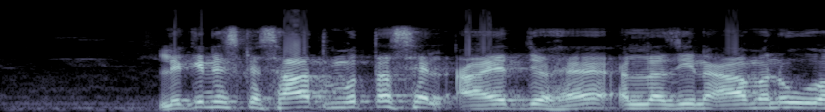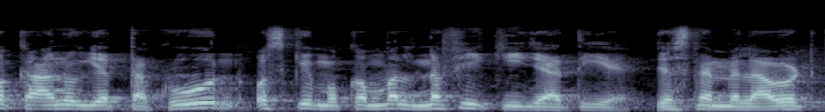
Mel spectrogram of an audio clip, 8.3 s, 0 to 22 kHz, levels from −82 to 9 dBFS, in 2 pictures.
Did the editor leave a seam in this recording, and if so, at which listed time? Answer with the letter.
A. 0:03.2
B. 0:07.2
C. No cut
B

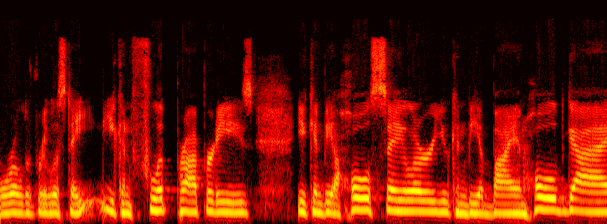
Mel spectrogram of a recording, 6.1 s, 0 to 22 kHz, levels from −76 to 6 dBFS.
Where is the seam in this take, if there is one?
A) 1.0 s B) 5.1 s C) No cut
A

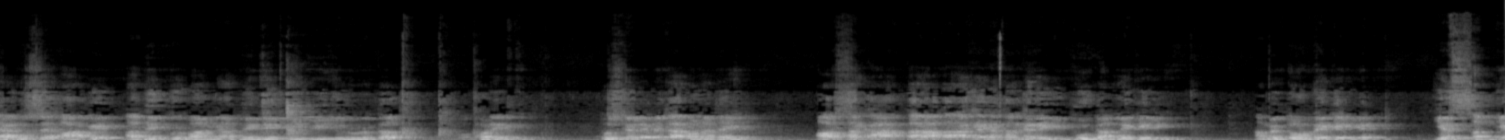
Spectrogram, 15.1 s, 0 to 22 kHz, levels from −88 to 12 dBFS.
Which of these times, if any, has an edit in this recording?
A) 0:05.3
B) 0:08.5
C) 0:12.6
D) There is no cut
D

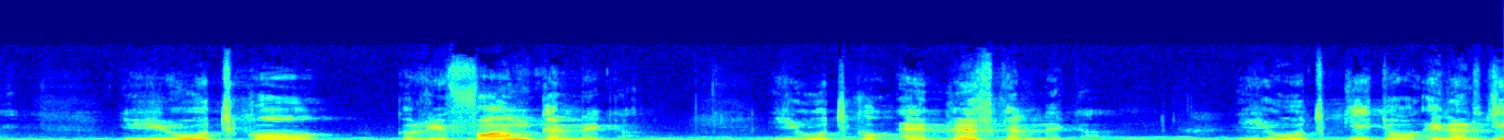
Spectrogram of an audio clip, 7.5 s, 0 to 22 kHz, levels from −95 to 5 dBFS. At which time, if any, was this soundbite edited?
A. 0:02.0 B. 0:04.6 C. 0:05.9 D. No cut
D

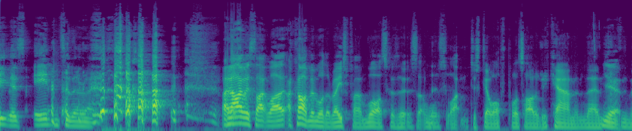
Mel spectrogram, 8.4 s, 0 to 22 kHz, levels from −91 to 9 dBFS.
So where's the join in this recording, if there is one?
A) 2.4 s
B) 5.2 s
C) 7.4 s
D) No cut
D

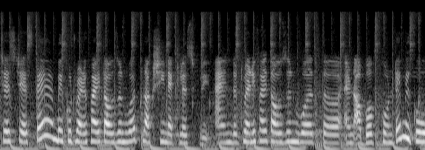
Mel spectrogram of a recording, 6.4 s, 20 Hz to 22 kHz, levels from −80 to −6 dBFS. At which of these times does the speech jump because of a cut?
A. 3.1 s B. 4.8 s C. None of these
A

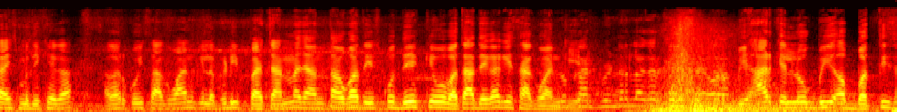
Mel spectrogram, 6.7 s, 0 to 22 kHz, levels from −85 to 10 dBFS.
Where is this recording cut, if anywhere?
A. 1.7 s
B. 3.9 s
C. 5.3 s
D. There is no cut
C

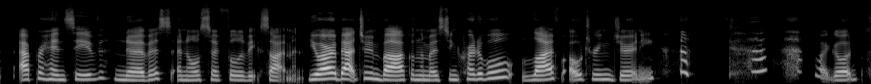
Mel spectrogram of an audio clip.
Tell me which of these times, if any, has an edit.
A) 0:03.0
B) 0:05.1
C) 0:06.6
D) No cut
A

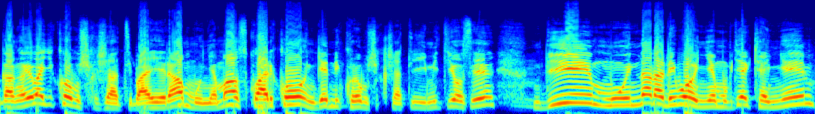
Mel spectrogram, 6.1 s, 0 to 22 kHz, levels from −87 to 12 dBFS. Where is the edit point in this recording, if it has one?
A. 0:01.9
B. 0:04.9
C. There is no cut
C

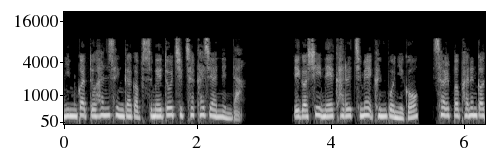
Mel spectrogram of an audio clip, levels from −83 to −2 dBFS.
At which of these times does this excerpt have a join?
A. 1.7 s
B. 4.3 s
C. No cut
A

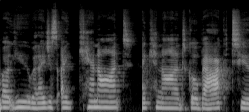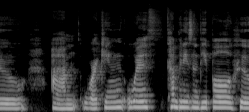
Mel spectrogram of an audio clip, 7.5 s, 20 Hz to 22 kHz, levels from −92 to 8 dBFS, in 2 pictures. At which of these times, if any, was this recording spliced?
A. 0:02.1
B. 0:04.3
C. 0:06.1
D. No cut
A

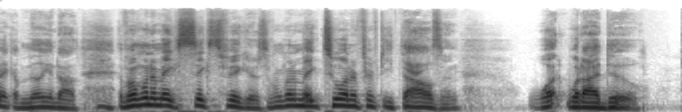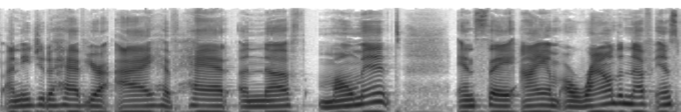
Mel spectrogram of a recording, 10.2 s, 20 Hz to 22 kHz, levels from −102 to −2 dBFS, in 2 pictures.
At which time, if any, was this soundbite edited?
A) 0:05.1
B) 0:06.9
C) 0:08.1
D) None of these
A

